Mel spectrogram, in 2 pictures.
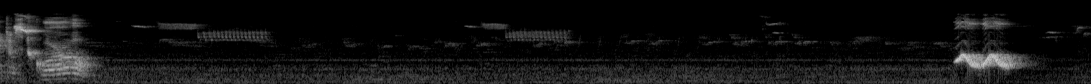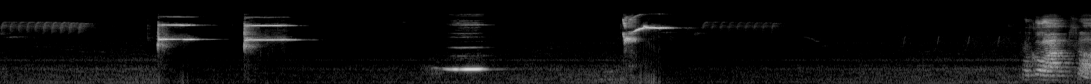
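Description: An African grey parrot makes a string of separate whistles and calls. There is a loud call about halfway through, then two sharp whistles a second apart, a short low note and a rising whistle near the end. Faint chirps sound in between.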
